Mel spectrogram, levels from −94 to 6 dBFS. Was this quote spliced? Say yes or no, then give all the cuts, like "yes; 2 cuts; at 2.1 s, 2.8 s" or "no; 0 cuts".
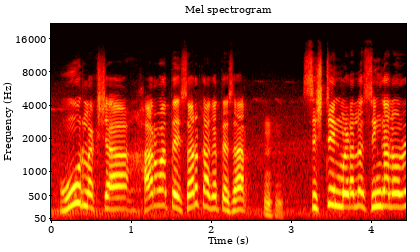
no; 0 cuts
